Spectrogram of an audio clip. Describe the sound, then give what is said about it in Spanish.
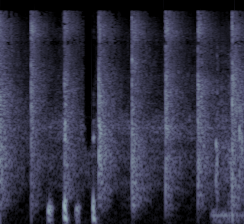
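Short burst of applause: about eight sharp, loud hand claps in a loose, uneven rhythm over two and a half seconds, with faint low vocal murmurs between some claps. “¡Aplauso!”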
